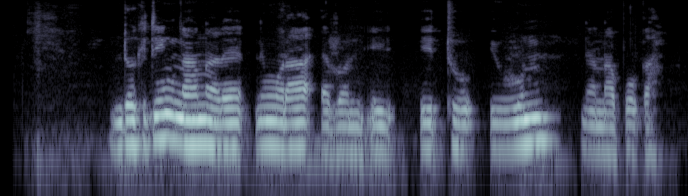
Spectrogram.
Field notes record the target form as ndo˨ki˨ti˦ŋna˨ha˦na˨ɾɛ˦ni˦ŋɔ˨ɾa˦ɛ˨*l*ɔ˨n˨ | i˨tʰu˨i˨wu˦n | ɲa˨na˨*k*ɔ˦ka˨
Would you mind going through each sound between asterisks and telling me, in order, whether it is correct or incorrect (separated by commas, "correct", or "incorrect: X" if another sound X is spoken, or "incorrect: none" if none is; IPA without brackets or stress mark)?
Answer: incorrect: ɾ, incorrect: p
